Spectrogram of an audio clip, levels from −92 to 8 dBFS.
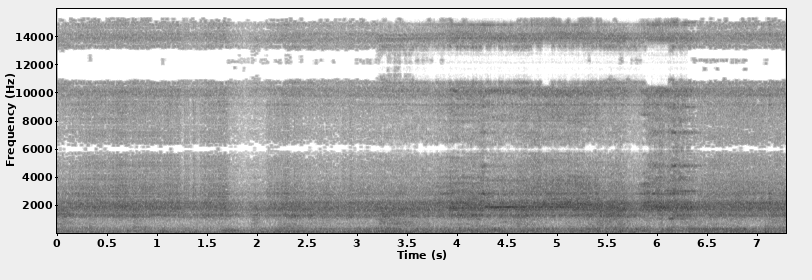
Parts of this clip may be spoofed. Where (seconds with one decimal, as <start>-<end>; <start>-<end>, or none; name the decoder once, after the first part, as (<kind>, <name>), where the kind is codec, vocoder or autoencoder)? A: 3.2-6.3 (vocoder, BigVGAN v2)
